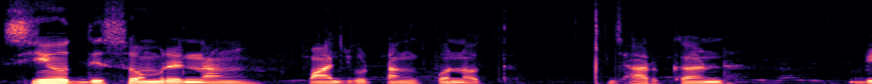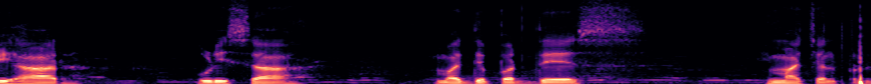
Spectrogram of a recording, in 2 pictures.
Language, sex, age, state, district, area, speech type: Santali, male, 30-45, Jharkhand, East Singhbhum, rural, spontaneous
